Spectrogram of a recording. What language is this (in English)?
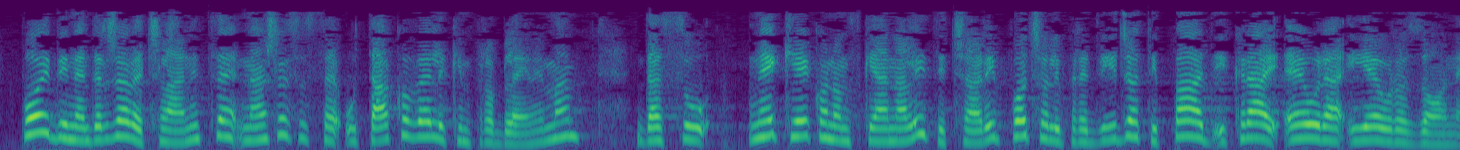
Croatian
